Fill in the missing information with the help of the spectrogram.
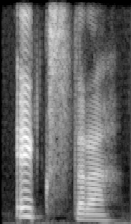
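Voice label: "extra", Spanish, female, slow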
